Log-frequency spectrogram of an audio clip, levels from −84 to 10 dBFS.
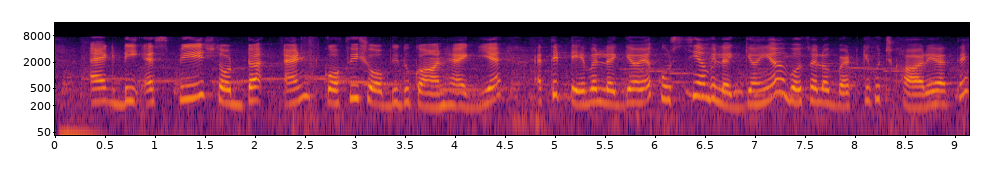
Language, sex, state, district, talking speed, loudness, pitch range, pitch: Punjabi, female, Punjab, Pathankot, 175 wpm, -16 LUFS, 225-280 Hz, 240 Hz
